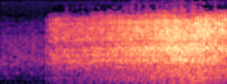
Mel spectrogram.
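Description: A truck engine rumbles low and steady, then a loud air-brake hiss bursts in and swells, sustained for the rest of the moment, with no voices.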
